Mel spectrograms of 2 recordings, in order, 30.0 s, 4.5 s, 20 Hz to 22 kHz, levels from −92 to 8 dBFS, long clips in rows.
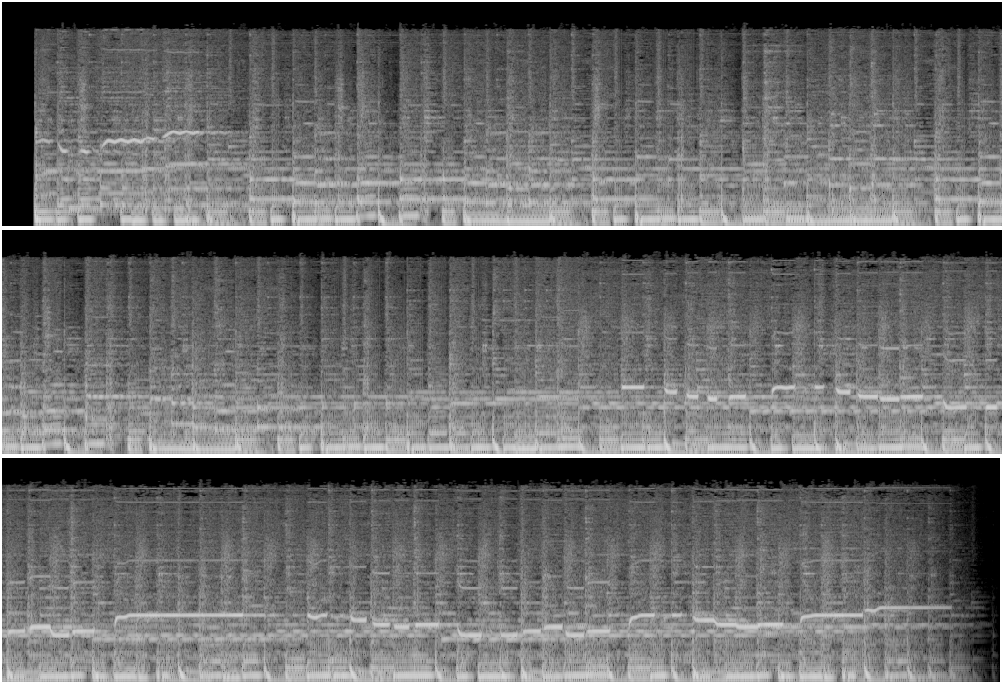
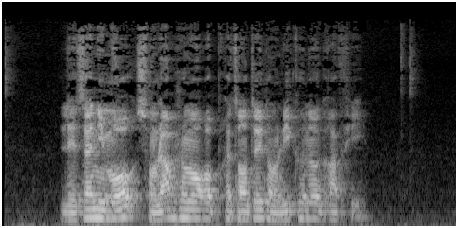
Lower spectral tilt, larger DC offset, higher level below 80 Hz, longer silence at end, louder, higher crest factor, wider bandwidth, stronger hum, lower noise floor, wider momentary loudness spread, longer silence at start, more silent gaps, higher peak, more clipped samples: about the same, -5.5 dB/octave vs -4.5 dB/octave; neither; first, -24 dBFS vs -52 dBFS; second, 0.4 s vs 0.95 s; about the same, -15 LUFS vs -17 LUFS; about the same, 14 dB vs 18 dB; about the same, 15 kHz vs 16 kHz; neither; second, -40 dBFS vs -51 dBFS; second, 5 LU vs 12 LU; second, 0.3 s vs 0.6 s; neither; about the same, -2 dBFS vs 0 dBFS; neither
